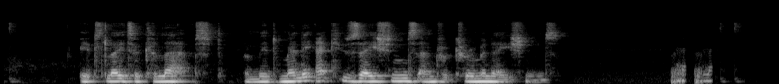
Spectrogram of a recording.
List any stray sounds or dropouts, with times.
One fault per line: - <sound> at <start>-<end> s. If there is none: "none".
- laugh at 6.7-7.1 s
